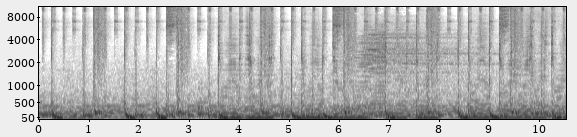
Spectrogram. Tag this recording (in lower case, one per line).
music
